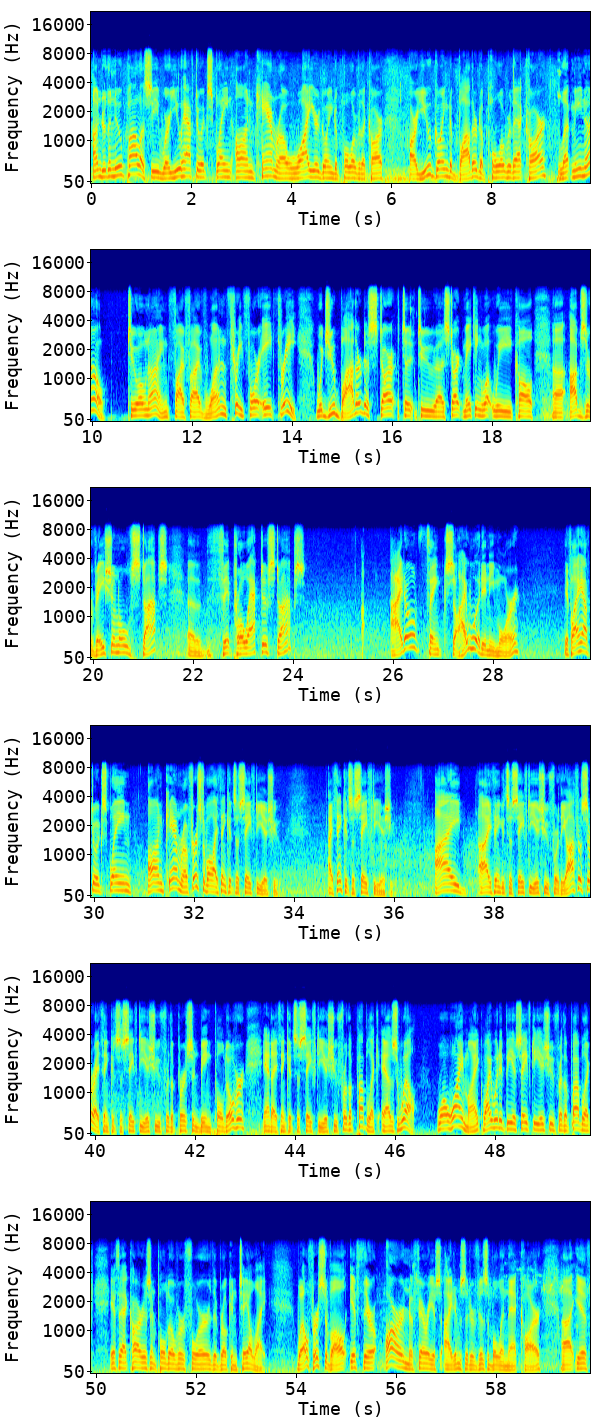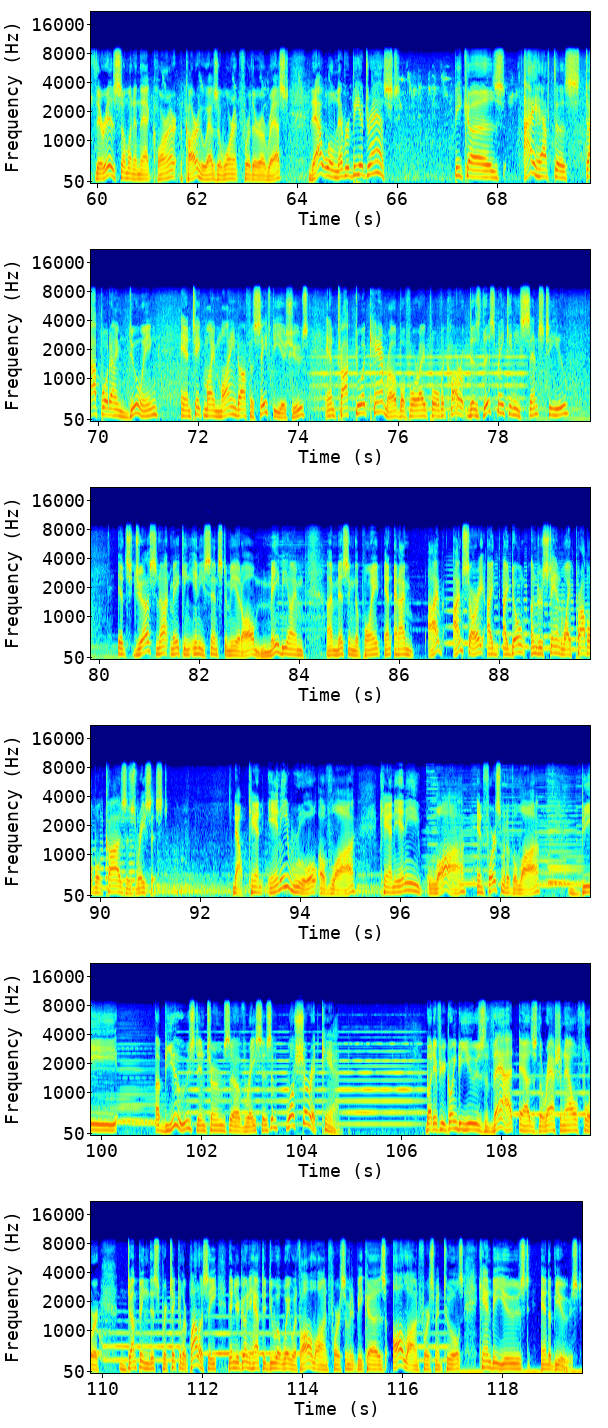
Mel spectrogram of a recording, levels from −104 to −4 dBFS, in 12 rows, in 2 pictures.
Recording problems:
squashed, flat; heavily, background pumping
high frequencies cut off; noticeable; nothing above 8 kHz
background music; noticeable; from 1:15 on; 10 dB below the speech
rain or running water; faint; until 1:20; 20 dB below the speech
uneven, jittery; strongly; from 24 s to 1:53

